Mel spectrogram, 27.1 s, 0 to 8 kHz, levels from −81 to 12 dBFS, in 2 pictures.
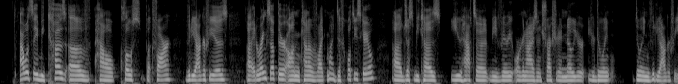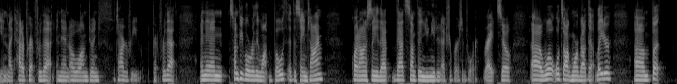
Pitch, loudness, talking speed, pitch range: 155 Hz, -26 LUFS, 205 wpm, 145-165 Hz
